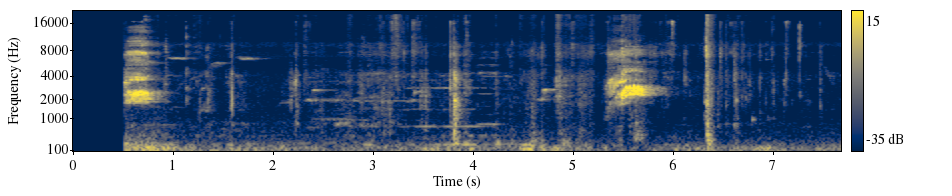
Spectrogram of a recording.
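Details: Captive Javan myna, a pet bird described as loud and noisy and able to mimic human speech, giving harsh squawks and sharp clicking notes separated by pauses, with steady low background hum.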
